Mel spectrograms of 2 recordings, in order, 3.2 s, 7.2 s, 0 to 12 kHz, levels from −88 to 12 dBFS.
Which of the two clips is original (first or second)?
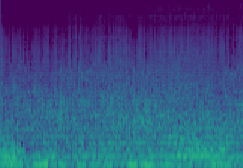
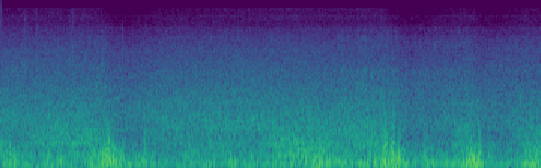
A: second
